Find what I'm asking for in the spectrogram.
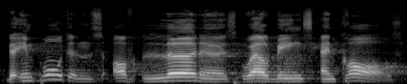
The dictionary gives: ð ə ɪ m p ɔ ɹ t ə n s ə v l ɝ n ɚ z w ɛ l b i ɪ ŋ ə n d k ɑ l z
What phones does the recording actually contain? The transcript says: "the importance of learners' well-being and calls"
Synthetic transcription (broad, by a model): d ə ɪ m p ɔ t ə n s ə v l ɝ n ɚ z w ɛ l b i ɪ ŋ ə n k ɑ l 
